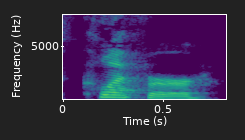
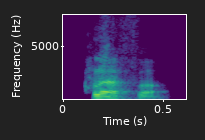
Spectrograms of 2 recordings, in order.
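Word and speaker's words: Kloepfer: I think it's Cleffer. Cleffer. Cleffer, yeah. I believe the P is silent or whatever, so.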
